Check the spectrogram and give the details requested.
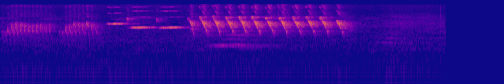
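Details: A white crested canary sings two buzzy rolls and short whistles, then a rapid pulsing trill of about a dozen bright notes that fades before sudden silence.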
